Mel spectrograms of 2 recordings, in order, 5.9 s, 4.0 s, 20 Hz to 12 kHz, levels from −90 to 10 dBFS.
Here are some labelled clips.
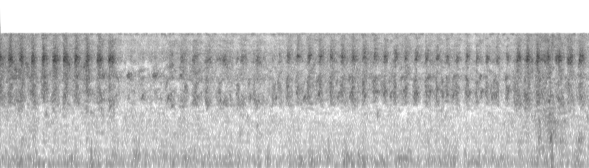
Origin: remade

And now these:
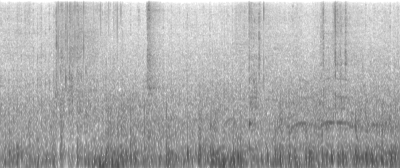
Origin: recorded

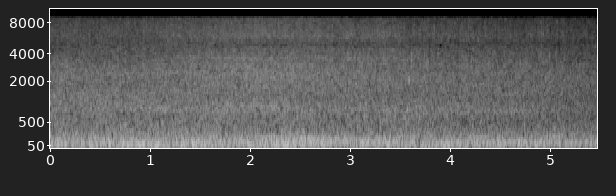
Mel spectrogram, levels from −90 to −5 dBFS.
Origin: recorded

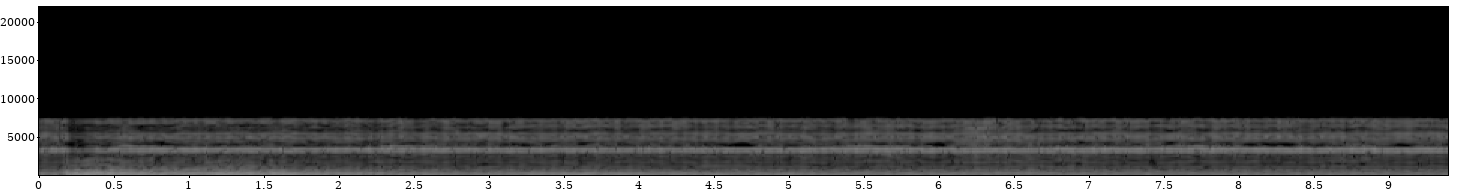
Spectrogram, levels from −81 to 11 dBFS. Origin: remade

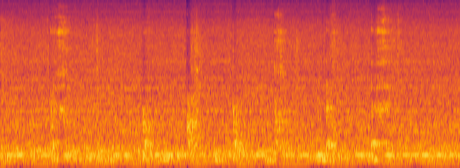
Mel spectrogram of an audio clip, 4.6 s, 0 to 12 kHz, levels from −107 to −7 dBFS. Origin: recorded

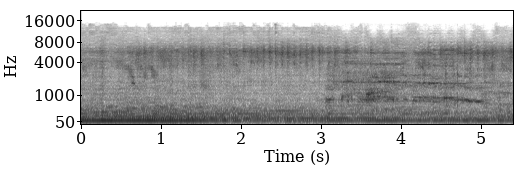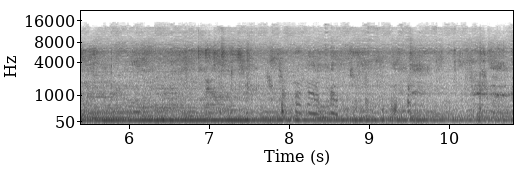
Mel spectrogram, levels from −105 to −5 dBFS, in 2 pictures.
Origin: remade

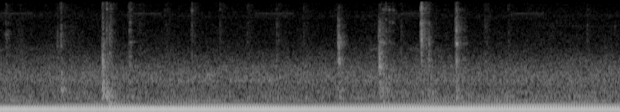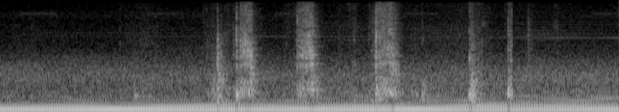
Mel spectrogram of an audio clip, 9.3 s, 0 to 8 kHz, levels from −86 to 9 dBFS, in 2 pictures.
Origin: recorded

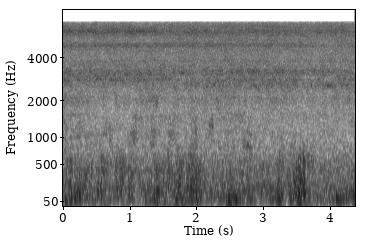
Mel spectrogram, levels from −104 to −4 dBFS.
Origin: remade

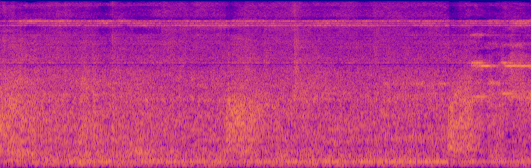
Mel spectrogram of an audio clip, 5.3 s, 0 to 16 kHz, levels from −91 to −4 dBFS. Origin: remade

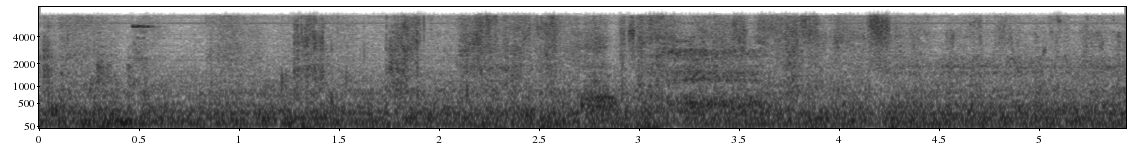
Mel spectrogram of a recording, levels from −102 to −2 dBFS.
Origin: recorded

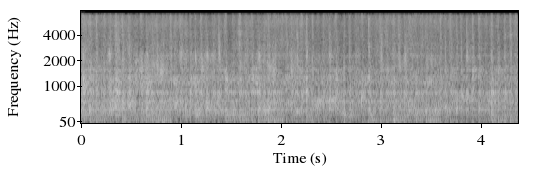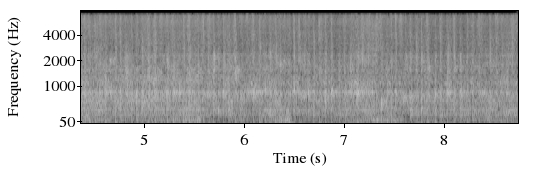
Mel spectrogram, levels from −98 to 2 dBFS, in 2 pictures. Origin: remade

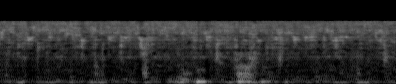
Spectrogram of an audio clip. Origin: remade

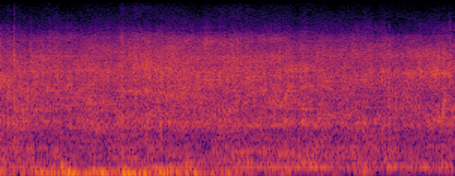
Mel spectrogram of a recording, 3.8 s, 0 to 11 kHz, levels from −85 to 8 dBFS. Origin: remade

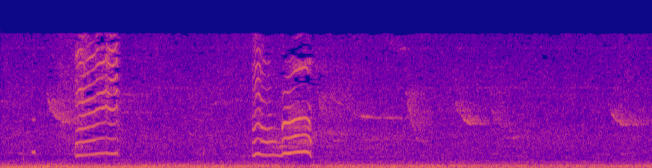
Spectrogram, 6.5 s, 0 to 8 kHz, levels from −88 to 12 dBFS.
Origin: recorded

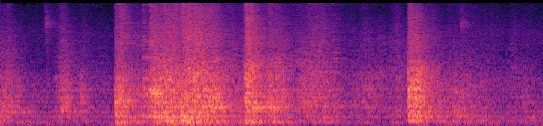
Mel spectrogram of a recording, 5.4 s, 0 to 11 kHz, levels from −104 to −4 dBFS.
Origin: recorded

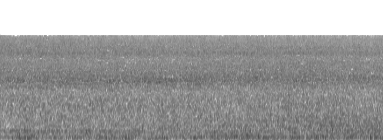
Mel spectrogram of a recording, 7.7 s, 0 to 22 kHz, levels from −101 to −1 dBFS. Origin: remade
